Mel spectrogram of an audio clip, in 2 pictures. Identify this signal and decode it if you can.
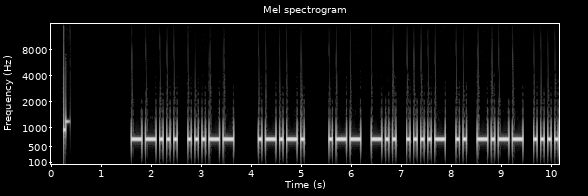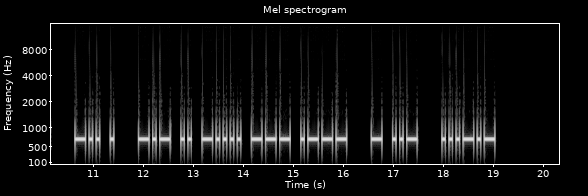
Morse code, heard as a keyed tone, about 17 wpm, 700 Hz. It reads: 73 <AR> WD4IYH DE KI6OJ TU <SK>
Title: K1USN SST QSO Practice 17wpm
